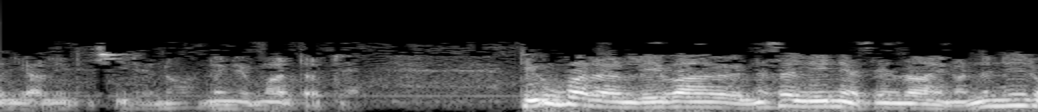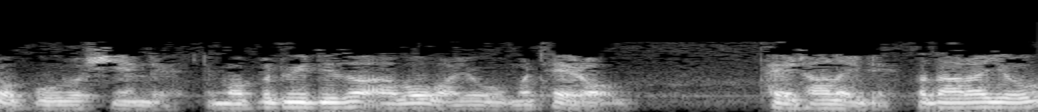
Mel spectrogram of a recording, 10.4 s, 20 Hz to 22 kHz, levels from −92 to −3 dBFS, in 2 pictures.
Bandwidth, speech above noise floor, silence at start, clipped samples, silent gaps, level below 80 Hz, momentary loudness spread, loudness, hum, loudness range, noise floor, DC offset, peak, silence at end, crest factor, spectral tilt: 5.6 kHz; 32 dB; 0 s; under 0.1%; none; -48 dBFS; 13 LU; -15 LUFS; none; 2 LU; -46 dBFS; under 0.1%; 0 dBFS; 0 s; 14 dB; -12 dB/octave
